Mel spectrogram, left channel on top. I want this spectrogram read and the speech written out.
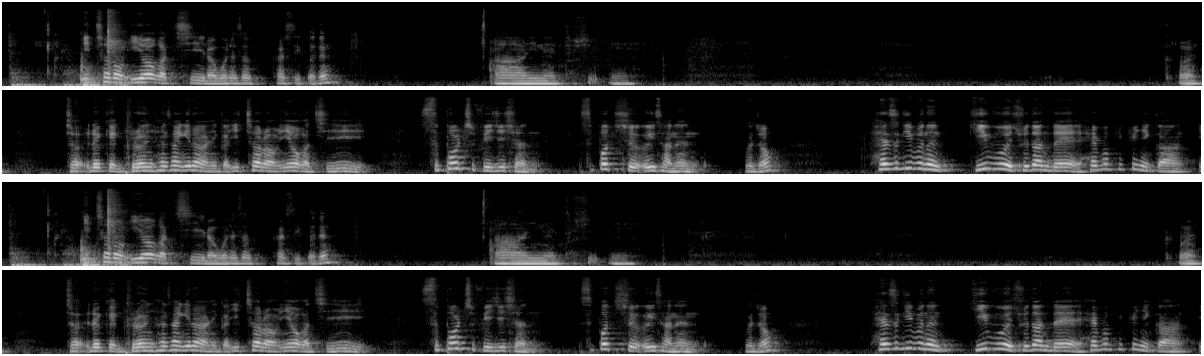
이처럼 이와 같이라고 해석할 수 있거든. 아니네. 그러면 저 이렇게 그런 현상이 일어나니까 이처럼 이와 같이 스포츠 피지션, 스포츠 의사는 그죠? has given은 give의 주단데 have pp니까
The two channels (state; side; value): normal; both; correlation 0.84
